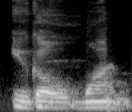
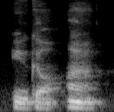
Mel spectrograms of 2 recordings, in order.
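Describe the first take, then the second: First: The last word is said like English "one". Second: The last word is said like French "un". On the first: "tries to go you go one" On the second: "you could have just went fully on the French vibes there"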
